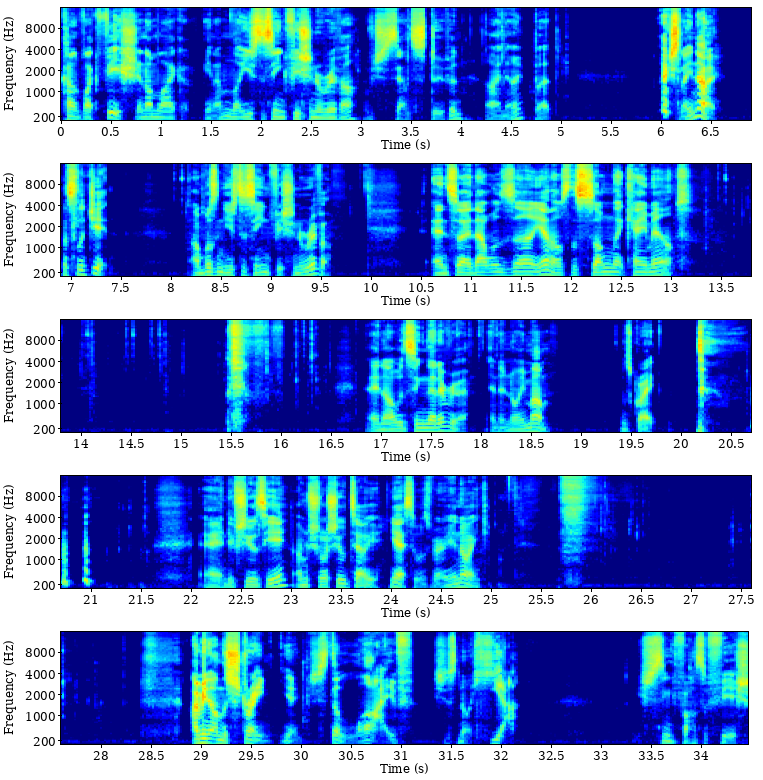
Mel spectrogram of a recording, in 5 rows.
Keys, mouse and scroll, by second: 2.4 KP_3, 3.9 shift+middle click, 4.6 g, 8.1 shift+middle click, 10.5-11.7 drag, 13.1 click, 14.4 click, 15.3 click, 15.8 click, 16.9 click, 17.0 click, 17.2 click, 17.3 middle click, 17.5 middle click, 17.7 middle click, 20.2 middle click, 21.0 shift+middle click, 21.8 g, 23.9 middle click, 24.6 shift+middle click, 25.4 KP_3, 25.7 KP_1, 27.0 g, 33.1 middle click, 34.2 middle click.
